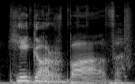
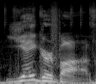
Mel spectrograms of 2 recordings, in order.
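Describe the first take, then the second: First: The first sound is a Spanish H. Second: The first part sounds like Jäger. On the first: "Some people even go with Spanish" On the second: "Some people say Jaegerbov like Jägermeister"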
